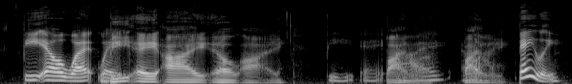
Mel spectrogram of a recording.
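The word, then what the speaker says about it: Baili: And then my next one is from Bailey, B-A-I-L-I. B-L what? Wait. B-A-I-L-I. B-A-I-L-I. Bailey.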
